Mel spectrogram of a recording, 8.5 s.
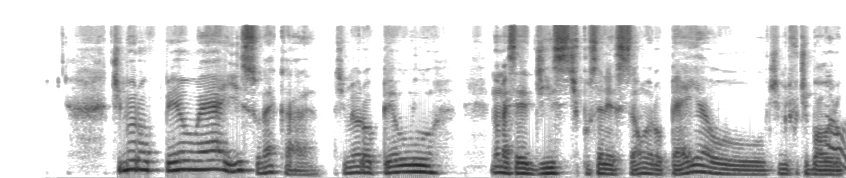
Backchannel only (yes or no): no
